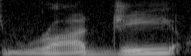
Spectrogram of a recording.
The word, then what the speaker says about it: Rodji: His name, and I don't know if I'm pronouncing this right, but it's Rodji, R-O-D-J-I, Rodji Selden. It's like Sheldon without an H.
